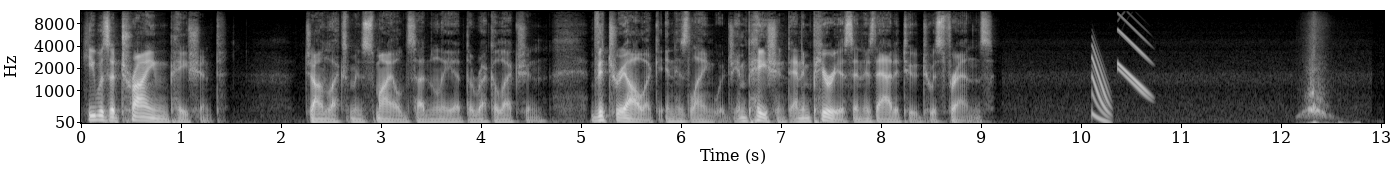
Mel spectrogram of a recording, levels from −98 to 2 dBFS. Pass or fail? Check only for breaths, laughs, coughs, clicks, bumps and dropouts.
fail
